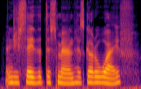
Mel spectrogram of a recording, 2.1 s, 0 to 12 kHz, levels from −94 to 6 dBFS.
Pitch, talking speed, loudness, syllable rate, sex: 175 Hz, 285 wpm, -18 LUFS, 5.3 syllables/s, female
